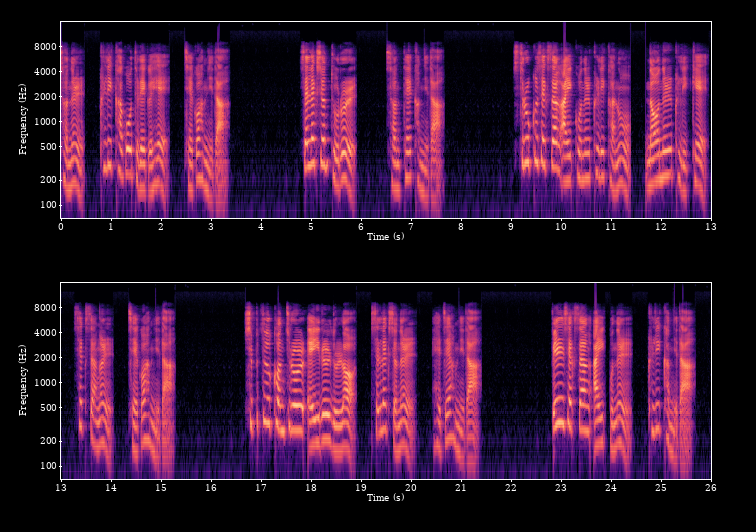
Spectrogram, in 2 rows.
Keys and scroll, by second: 4.9 v, 11.6 /, 16.5 ctrl+shift+a.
